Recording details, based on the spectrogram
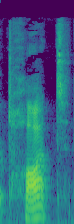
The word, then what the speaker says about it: Thoth: By the way, apparently it's pronounced Tehuti... or taught, that's the academic way to pronounce it, but I just do what I want, so I say Thoth.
